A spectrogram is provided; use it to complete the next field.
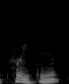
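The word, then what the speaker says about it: froid: 프로이드. 오와는 우와 발음이 사실 나긴 하는데 앙트로메 프로이드.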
